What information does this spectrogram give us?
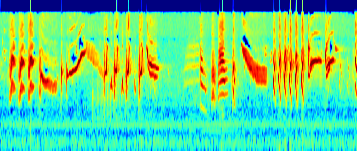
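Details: Common linnet song, a pure territorial claim, made of lively twittering, ringing whistles rising and falling, and quick trilled series, with one brief pause near three seconds; a faint steady hum underlies it.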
